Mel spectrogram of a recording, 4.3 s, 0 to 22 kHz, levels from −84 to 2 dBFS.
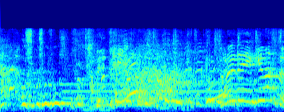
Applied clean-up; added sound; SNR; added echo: none; Wind instrument, woodwind instrument; 15 dB; none.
